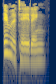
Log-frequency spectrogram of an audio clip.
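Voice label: "imitating", British English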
